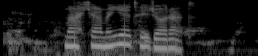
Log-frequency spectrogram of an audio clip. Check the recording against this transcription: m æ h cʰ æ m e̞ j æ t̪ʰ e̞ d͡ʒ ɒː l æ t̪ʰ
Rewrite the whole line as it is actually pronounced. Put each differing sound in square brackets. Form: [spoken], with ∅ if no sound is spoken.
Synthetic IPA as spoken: m æ h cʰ æ m e̞ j [e] t̪ʰ e̞ d͡ʒ ɒː [ɾ] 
